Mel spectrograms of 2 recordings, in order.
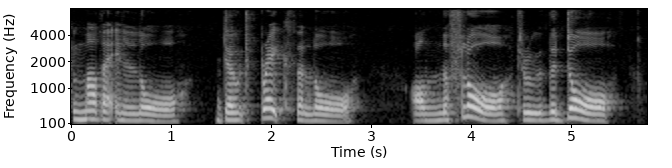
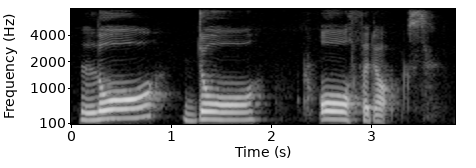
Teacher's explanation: Big space in the mouth, no movement, not o, which lots of people do. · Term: long vowel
